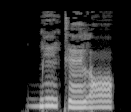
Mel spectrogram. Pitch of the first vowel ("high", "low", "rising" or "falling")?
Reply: high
